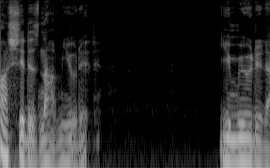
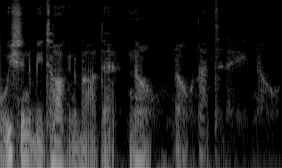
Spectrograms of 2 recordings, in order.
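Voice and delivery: barely audible whispered aside; hushed self-correction; 4 semitones lower, 14 dB quieter, faster than usual. Real, not acted. Host dropping the Corona joke, hushed aside. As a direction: whisper it to yourself, backing off.

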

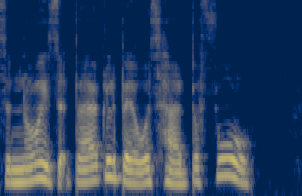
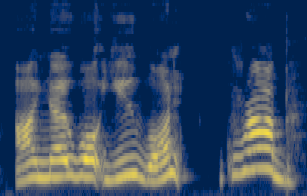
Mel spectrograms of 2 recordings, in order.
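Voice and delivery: loud, slow announcement, punchy last word; hearty storybook burglar; Burglar Bill; 4 semitones higher, 9 dB louder, slower than usual. Acted. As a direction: announce it slowly, then burst out the final word. Burglar announces his solution.

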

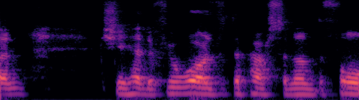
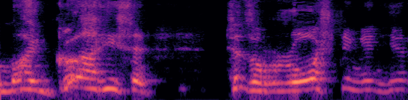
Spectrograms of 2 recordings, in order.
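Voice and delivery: exasperated exclaim; 8 semitones higher, 5 dB louder, slower than usual. Retold or imitated. Danny overheated after the call.

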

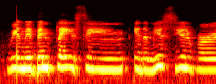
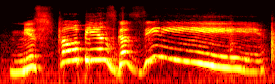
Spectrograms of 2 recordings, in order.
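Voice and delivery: high, drawn-out cheering reveal; excited announcement; 5 semitones higher, 3 dB louder, slower than usual. Real, not acted. Biased fan names Miss Philippines, cheering announcement. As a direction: announce the name slowly with a proud cheer.

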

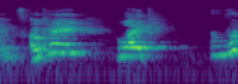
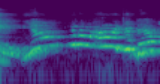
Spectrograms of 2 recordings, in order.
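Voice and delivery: teasing; 14 semitones higher than usual. Real, not acted. Teasing high voice.

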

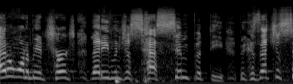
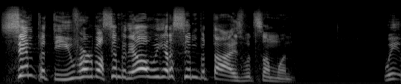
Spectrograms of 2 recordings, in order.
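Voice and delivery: normal talking voice

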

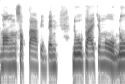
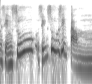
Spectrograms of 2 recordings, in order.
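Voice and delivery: high tone to low; 10 semitones higher than usual. Shown as a demonstration. Trainer showing sales trainees vocal tone, high then low. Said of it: "โทนเสียง เสียงสูง เสียงสูง เสียงต่ำ".

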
